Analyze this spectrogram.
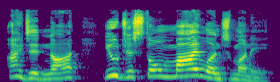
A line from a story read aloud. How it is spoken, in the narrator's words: Danny yelled back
